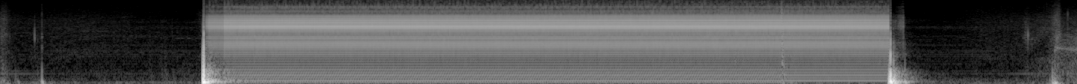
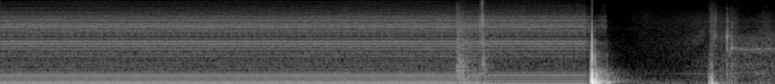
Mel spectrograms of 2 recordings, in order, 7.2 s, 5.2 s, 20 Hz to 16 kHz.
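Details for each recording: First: Device with its grounding pin snipped off, powered from the Anker SOLIX F3000's AC inverter: loud, steady buzzing hum starts at power-up and holds flat until switched off, audibly noisier than grid power. Inverter electrical noise. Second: Baseline test: old guitar amp powered from clean grid power before switching to an Anker SOLIX F3000 power station; a low, steady, even mains hum for about three seconds, then a few clicks and quiet. Normal mains hum.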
